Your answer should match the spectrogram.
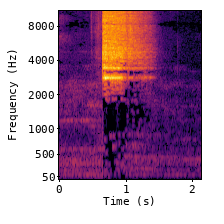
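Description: Black peppercorns poured from a scoop into a steel pan: a bright rattling clatter lasting under a second, with a light ring from the pan.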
